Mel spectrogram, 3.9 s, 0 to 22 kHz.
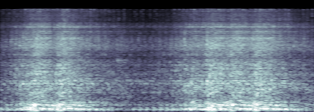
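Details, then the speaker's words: TMX125 Alpha motorcycle converted to 175cc, gear shifting cam ground smooth, road test with engine fairly hot; single-cylinder pulling evenly through gentle revs, no rattle or clatter, clean smooth note; owner's earlier noisy rattling now gone. "Ayan yung andar ng makina nyo. Medyo mainit na yan mga kabro."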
